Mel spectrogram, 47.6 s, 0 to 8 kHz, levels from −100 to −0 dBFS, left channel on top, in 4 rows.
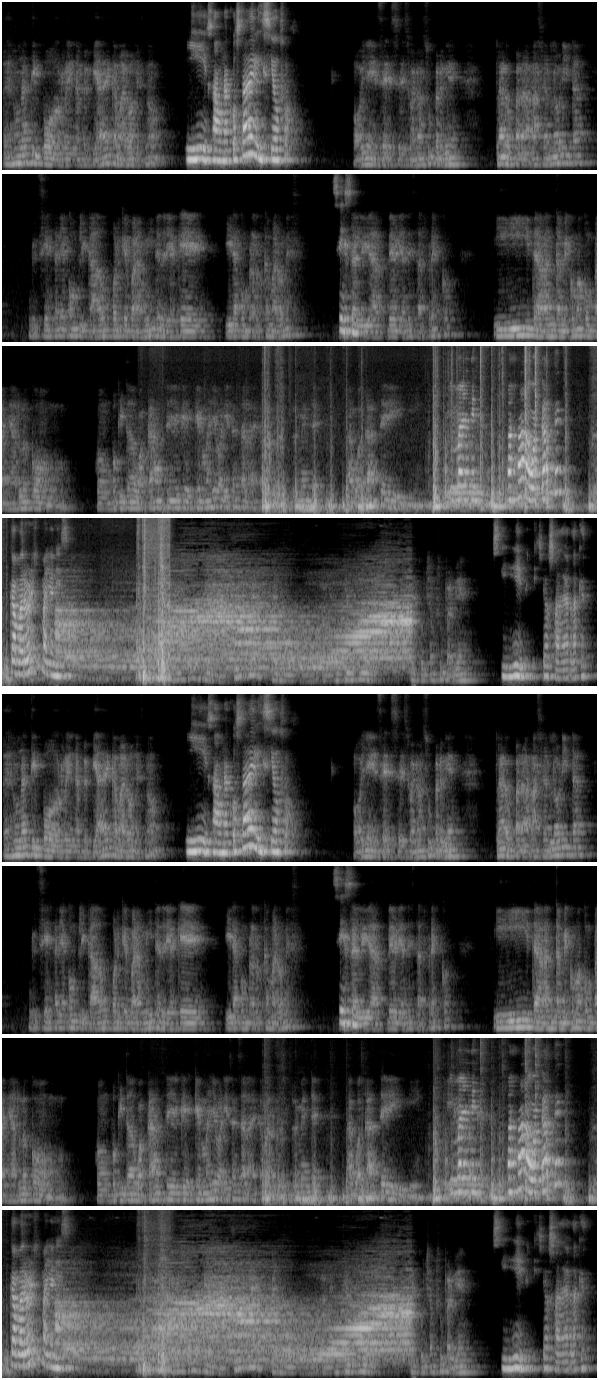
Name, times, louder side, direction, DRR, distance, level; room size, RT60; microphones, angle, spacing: voice 1, 0.0-3.1 7.0-9.5 9.9-11.6 12.4-15.9 16.4-17.8 18.7-20.9 21.7-25.0 25.7-30.2 30.7-32.2 32.6-33.6 38.4-43.2 43.9-45.0, right 1 dB, 85° right, 1 dB, 2.0 m, -44 dB
voice 2, 3.7-5.8 18.5-19.0 32.8-33.3 33.9-35.0 35.9-37.2 45.5-47.3, left 2 dB, 20° left, 4 dB, 0.8 m, -29 dB
sound 1, 26.6-26.7 26.8-27.7 28.3-36.6 36.9-37.2 37.5-37.8 38.1-39.1, left 6 dB, 80° left, 0.4 m, -37 dB
sound 2, 36.7-43.9, equal, ahead, 0.3 m, -34 dB
6.2 x 6.1 x 3.6 m, 0.72 s
head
